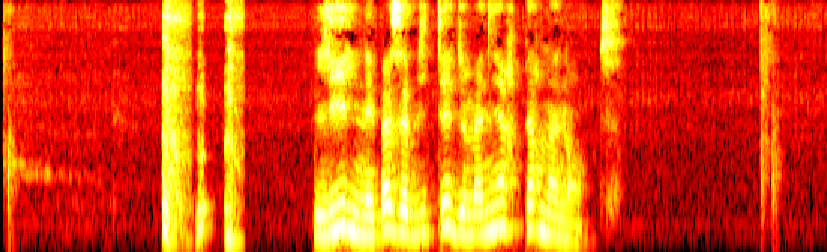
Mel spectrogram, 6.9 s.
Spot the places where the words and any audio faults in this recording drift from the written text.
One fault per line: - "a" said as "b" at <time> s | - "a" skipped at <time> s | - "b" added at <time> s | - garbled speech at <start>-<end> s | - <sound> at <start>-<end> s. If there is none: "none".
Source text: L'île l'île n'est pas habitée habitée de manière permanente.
- cough at 1.3-2.0 s
- "l'île" skipped at 3.0 s
- "habitée" skipped at 3.8 s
